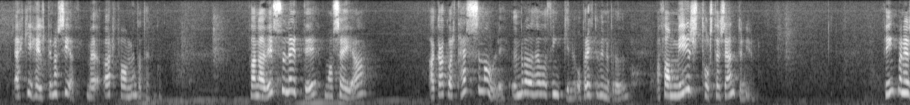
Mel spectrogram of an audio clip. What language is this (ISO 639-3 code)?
isl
